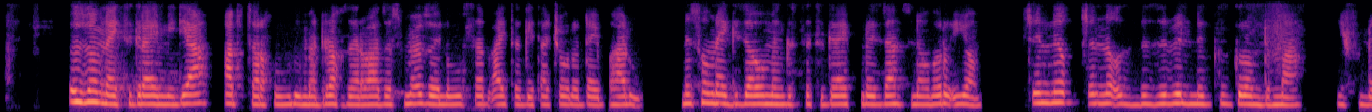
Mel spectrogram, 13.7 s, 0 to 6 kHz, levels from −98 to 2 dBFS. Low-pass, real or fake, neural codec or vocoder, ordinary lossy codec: 5.4 kHz; fake; vocoder, 22.05 kHz, 80 mel bands, WaveNeXt; Opus, 32 kbps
